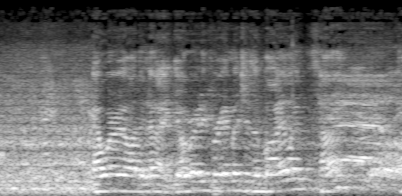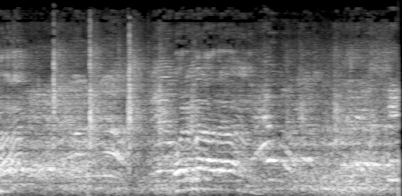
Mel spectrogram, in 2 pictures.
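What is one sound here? A man shouts into a microphone through loudspeakers.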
